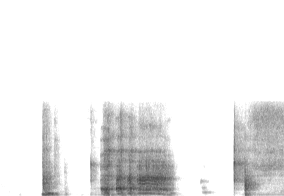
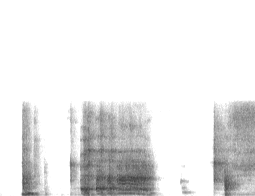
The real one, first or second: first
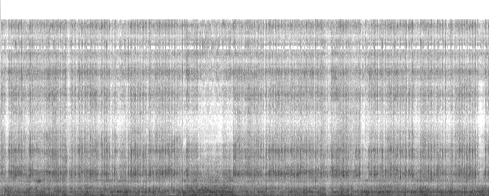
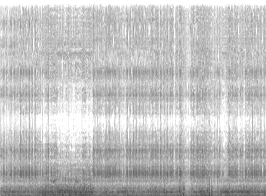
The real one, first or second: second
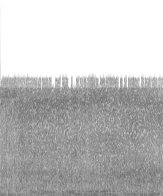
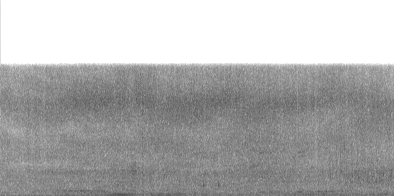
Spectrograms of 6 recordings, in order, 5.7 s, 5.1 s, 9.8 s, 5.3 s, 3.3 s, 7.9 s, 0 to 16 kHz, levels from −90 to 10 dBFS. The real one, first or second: second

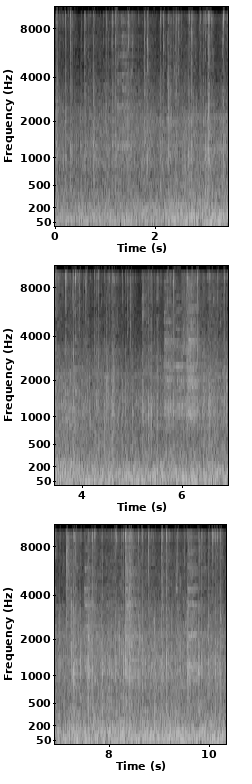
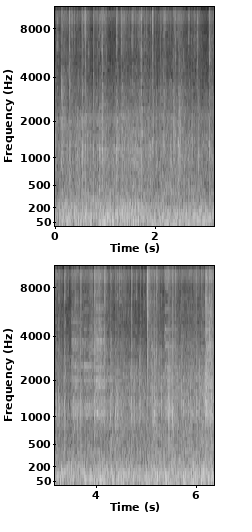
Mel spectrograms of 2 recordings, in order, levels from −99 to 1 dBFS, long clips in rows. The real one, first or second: first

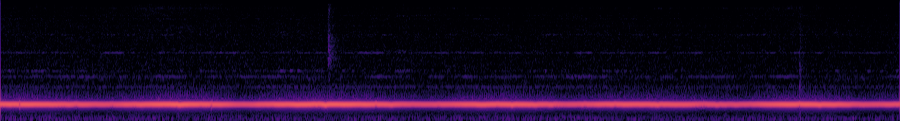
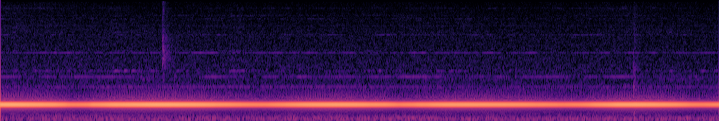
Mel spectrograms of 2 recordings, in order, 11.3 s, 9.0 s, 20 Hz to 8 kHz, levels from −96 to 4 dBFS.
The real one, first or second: second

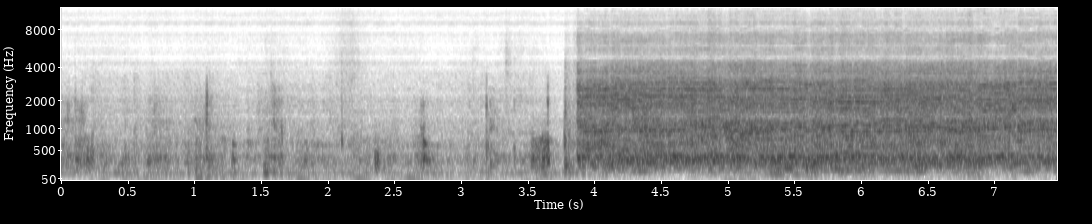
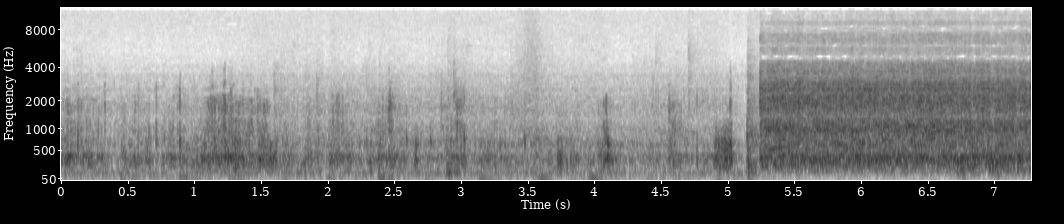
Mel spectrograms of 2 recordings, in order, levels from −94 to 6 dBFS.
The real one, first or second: second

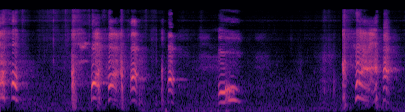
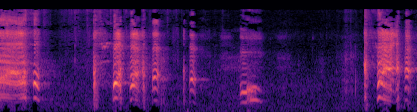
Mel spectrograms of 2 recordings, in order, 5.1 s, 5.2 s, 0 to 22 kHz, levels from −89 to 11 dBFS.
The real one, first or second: second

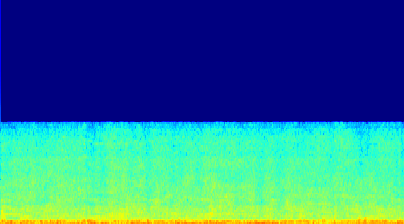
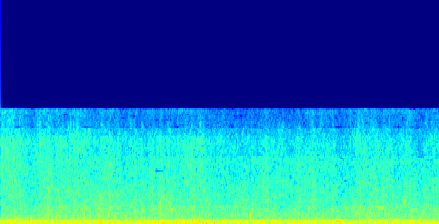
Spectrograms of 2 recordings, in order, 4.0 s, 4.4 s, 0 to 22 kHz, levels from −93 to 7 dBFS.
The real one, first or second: second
